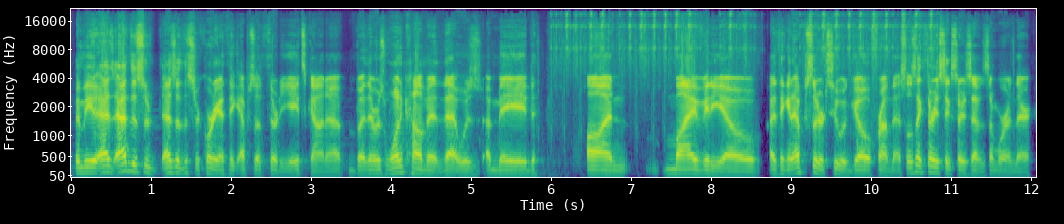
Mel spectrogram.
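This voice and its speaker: A man chatting over voice chat while he plays with friends. He has a lowish voice and tells loose, rambling stories. He restarts his sentences often. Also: brisk, dry recording. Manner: rambling anecdotes full of restarts. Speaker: multiplayer game player and video maker. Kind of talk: casual voice-chat banter.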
